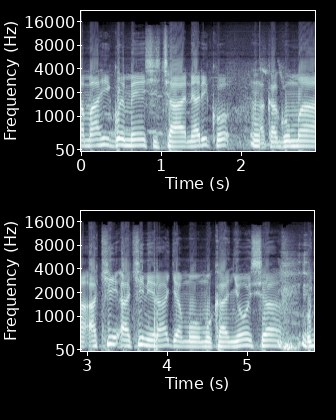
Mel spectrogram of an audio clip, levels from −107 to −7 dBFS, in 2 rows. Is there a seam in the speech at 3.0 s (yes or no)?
yes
